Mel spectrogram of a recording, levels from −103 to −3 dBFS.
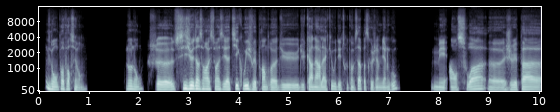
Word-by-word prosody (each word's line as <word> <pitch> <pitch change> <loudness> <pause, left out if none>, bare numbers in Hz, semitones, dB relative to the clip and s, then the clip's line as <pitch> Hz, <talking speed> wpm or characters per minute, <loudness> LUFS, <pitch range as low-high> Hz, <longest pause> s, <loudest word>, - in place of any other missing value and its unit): Non, 110 -8 +2
pas 115 +2 +1
forcément. 100 -4 -4 0.8
Non, 120 0 0
non. 105 +3 -4 0.2
Je 105 0 +4
si 135 +5 +2
je 130 - +6
vais 130 - +9
dans 120 -2 +4
un 115 - +3
restaurant 110 0 0
asiatique, 110 +5 +1
oui, 130 +1 +7
je 110 - -2
vais 100 -3 +1
prendre, 105 -1 -2
heu, - - -3
du 95 -1 -2
du 95 0 -7
canard 100 -1 +2
laqué 100 +3 -2
ou 115 - -2
des 100 -2 -5
trucs - - -14
comme 100 -2 -5
ça 120 +4 0
parce 110 - -6
que 100 - -5
j'aime 95 -1 -5
bien 90 0 -3
le 95 - -7
goût. 130 +7 -5 0.6
Mais, 95 -2 -4
en 95 -1 -2
soi, 115 +9 0
heu, 90 -2 -2
je 95 +3 -4
vais 95 - +1
pas, 105 0 +2
105 Hz, 240 wpm, -24 LUFS, 95-115 Hz, 0.8 s, vais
